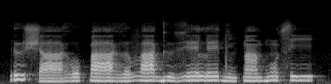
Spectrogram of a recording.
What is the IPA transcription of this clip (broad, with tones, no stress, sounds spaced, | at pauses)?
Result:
ɾ ɨ˦ ʃ aː˨ ɣ o˧ k͡p aː˧ ɣ ə˨˦ v a˦ ɡ ɨ˦˨ ɣ e˦ l e˦ d ĩ˧ k͡p ã˦ b ũ˦ s i˦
